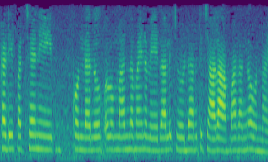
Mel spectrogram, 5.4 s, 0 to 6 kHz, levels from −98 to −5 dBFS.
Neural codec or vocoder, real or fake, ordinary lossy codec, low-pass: codec, 24 kHz, 0.9 kbps, WavTokenizer, medium speech release version 1; fake; MP3, 24 kbps; 5.4 kHz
